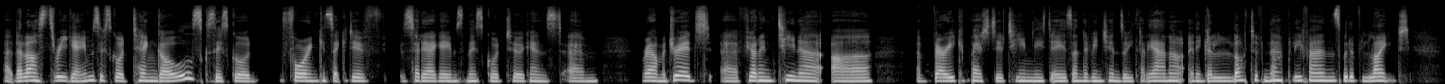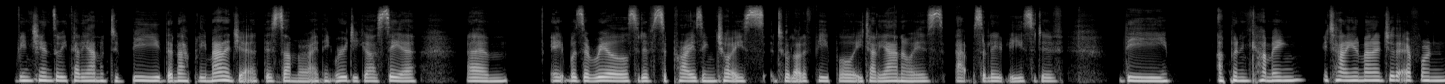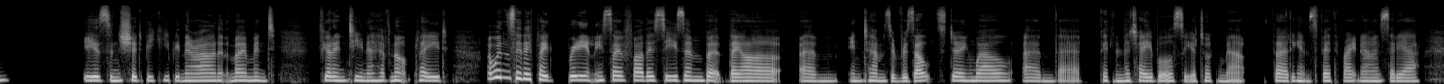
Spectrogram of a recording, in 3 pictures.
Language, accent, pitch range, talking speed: English, British, 155-180 Hz, 190 wpm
